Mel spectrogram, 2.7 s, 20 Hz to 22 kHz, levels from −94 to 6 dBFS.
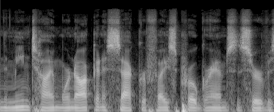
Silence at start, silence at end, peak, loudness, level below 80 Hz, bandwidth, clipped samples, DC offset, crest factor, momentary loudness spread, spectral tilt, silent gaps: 0 s; 0 s; 0 dBFS; -20 LUFS; -32 dBFS; 15.5 kHz; under 0.1%; under 0.1%; 20 dB; 5 LU; -4 dB/octave; none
